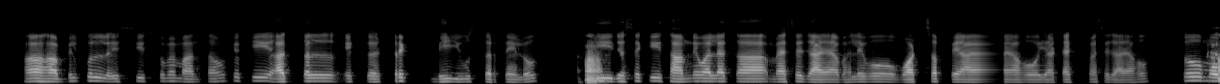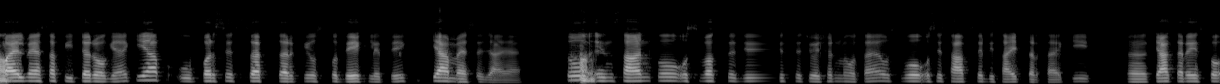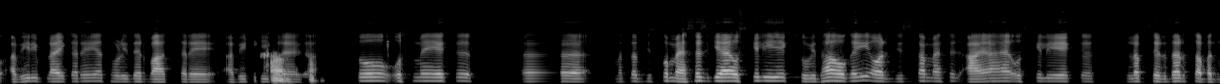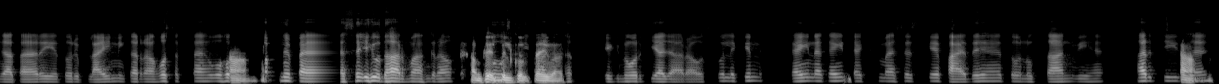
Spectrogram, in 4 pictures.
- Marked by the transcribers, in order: static; in English: "ट्रिक"; in English: "यूज़"; in English: "मैसेज"; distorted speech; in English: "टेक्स्ट मैसेज"; in English: "फीचर"; in English: "स्वैप"; tapping; in English: "मैसेज"; in English: "सिचुएशन"; in English: "डिसाइड"; in English: "रिप्लाई"; in English: "मैसेज"; in English: "मैसेज"; in English: "रिप्लाई"; laughing while speaking: "वो अपने पैसे ही उधार माँग रहा हो"; other background noise; in English: "इग्नोर"; in English: "टेक्स्ट मैसेज"
- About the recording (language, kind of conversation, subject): Hindi, unstructured, आप संदेश लिखकर बात करना पसंद करते हैं या फोन पर बात करना?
